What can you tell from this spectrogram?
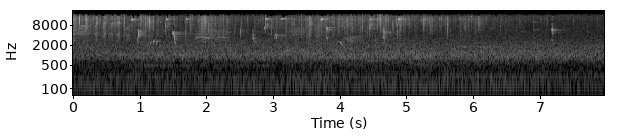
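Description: Birds chirping in short, scattered calls over a steady low rustle.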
